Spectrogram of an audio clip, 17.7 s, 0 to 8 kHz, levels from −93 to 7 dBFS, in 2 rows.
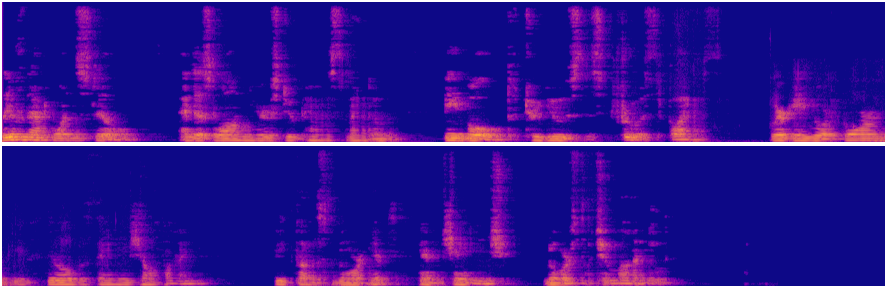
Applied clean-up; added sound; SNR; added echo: neural mask model DeepFilterNet 3.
